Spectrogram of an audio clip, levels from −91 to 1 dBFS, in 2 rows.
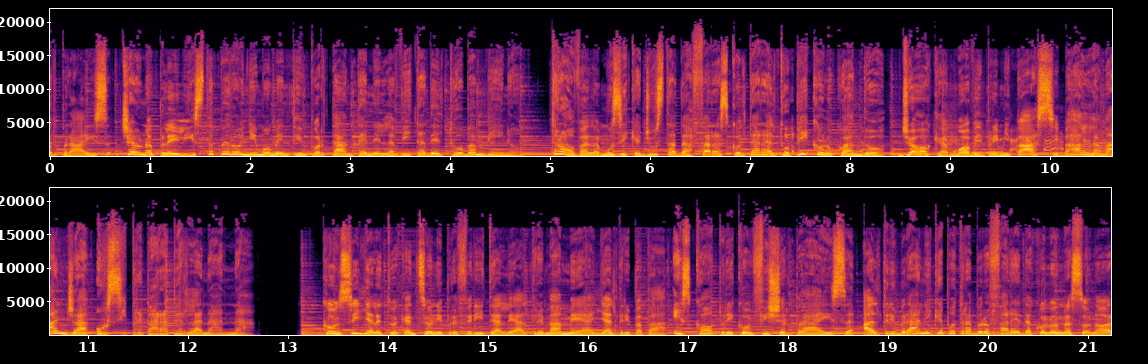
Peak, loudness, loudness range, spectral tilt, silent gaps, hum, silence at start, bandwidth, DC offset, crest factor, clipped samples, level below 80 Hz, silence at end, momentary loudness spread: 0 dBFS; -14 LUFS; 2 LU; -4 dB/octave; 12.79-13.09 s; none; 0 s; 19.5 kHz; 0.2%; 14 dB; under 0.1%; -42 dBFS; 0 s; 5 LU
